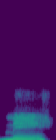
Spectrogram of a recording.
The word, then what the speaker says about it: mais: N'était pas la plus belle, mais elle était très sympa. D'accord? Sympa. Elle était très sympa. On va prononcer mais, d'accord? Mais. Parce que la combinaison A et I est E, d'accord?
